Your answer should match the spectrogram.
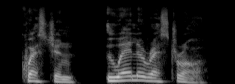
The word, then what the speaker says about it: restaurant: French word, le restaurant. Question, où est le restaurant? The final T is silent, and Ran uses a nasal sound.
